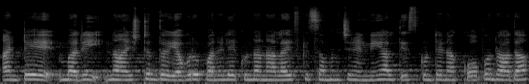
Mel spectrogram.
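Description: A woman's voice: mid-range voice, monotone, a little fast, close to an everyday voice. A woman voicing a fearful, childlike young wife who stammers and hesitates, in a storybook reading. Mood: timid, pleading. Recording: long hall reverb.

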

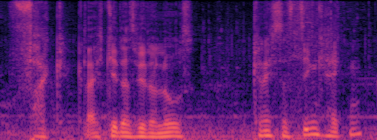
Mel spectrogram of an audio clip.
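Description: A man's voice: low voice, brisk, music in the background. A man playing a video game and commenting casually, reading in-game text aloud and swearing when he gets frustrated. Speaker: let's play gamer.

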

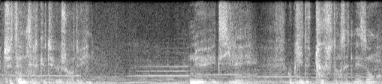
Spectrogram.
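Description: A nobleman speaks in a lowish, hushed voice in a period film, played by a man. A loud orchestral score swells behind him. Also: fairly even intonation, normal speed, over loud music, close to an everyday voice. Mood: intimate. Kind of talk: film dialogue.

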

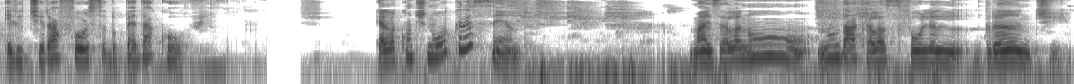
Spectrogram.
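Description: A Brazilian host gives a casual, hands-on gardening lesson in her home yard, surrounded by potted plants, and speaks to viewers informally as her little friends. She has a mid-range voice with vocal fry, and a bit of background noise can be heard.

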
